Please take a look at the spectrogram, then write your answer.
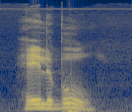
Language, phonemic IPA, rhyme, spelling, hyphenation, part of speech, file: Dutch, /ˌɦeː.ləˈbul/, -ul, heleboel, he‧le‧boel, numeral, Nl-heleboel.ogg
- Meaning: (a) lot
